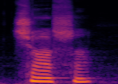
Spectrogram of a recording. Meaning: 1. bowl 2. cup, chalice
- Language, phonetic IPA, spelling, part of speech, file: Ukrainian, [ˈt͡ʃaʃɐ], чаша, noun, Uk-чаша.ogg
